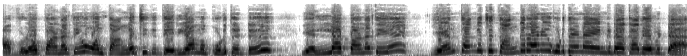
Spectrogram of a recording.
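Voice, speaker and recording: A woman's voice: high voice, animated, a little fast. A woman voicing a remorseful, stern older brother in a cartoon, speaking with a Kanyakumari Tamil accent. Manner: emotional, pleading then scolding. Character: remorseful then stern adult brother, head of family. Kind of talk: cartoon voice acting.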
